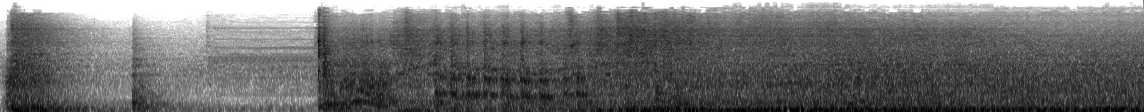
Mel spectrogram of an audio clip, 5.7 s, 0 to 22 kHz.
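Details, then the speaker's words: 1979 Ford F100, 300 straight six with Holley 390 four-barrel carb and Hedman headers, parked since 1992. Cold start the day after a 15-minute header burn-off run. Short crank, catches after a pause, then a fast, even idle on choke with no misses; running nicely. "This seems to be running pretty nice right now. Idle's high because it's choked. I'm gonna let it warm up."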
